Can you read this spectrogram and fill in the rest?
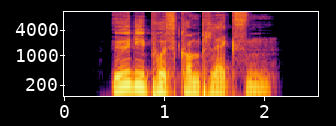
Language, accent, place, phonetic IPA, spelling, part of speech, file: German, Germany, Berlin, [ˈøːdipʊskɔmˌplɛksn̩], Ödipuskomplexen, noun, De-Ödipuskomplexen.ogg
- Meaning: dative plural of Ödipuskomplex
